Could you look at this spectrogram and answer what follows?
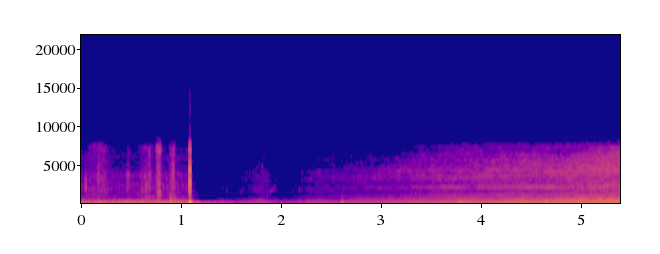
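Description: A football kicked once on grass, a sharp thud about a second in. Afterwards a low engine-like rumble grows steadily louder.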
